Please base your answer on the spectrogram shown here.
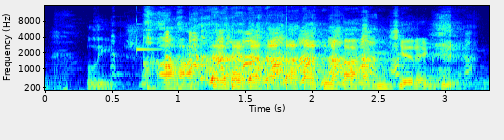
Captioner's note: laughing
